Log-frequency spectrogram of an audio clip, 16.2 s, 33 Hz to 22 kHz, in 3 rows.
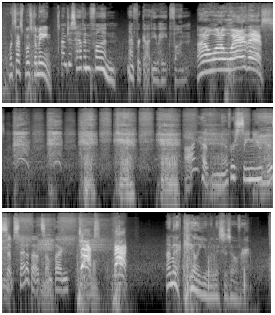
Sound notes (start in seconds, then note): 5.4 breathing heavily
